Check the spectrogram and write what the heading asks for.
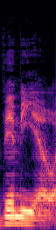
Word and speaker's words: Vimeo: No, it's on Vimeo, I think. I think that's how you say it. V-I-M-E-O, Vimeo.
